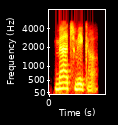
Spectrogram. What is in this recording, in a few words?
"matchmaker", Indian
